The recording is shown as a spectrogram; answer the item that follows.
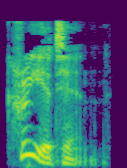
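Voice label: "creatine", English, British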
